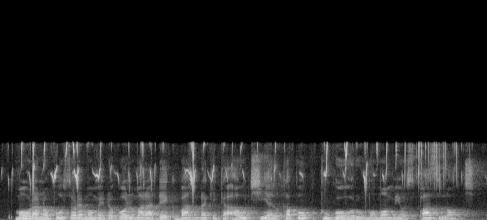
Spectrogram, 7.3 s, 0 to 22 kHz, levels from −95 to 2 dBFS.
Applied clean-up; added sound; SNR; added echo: none; Bird; 11 dB; reverberation time 0.7 s.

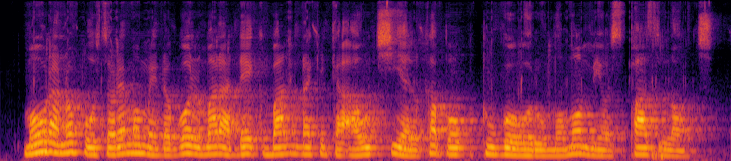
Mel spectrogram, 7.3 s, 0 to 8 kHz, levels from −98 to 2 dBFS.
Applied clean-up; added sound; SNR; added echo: neural separator model SepFormer DNS4.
